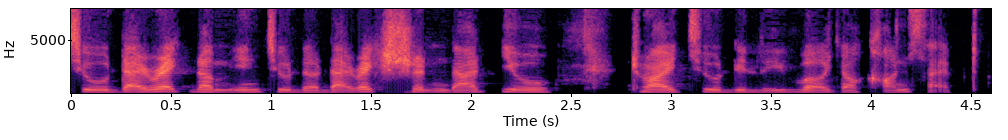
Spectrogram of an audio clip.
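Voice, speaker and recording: A woman speaks in a fairly low pitch and a flat monotone. The sound is dry and close, with no echo. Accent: non-native. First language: not English. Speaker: graduate student panelist. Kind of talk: panel discussion.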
